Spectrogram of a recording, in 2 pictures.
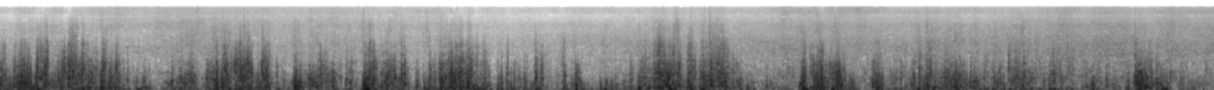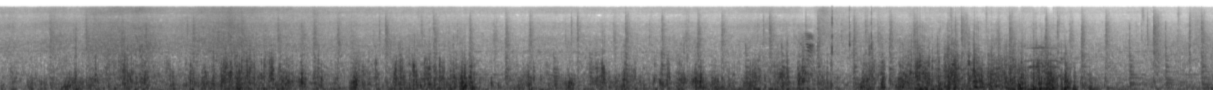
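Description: Wind buffeting the microphone in uneven gusts, over surf washing and breaking among shore rocks.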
